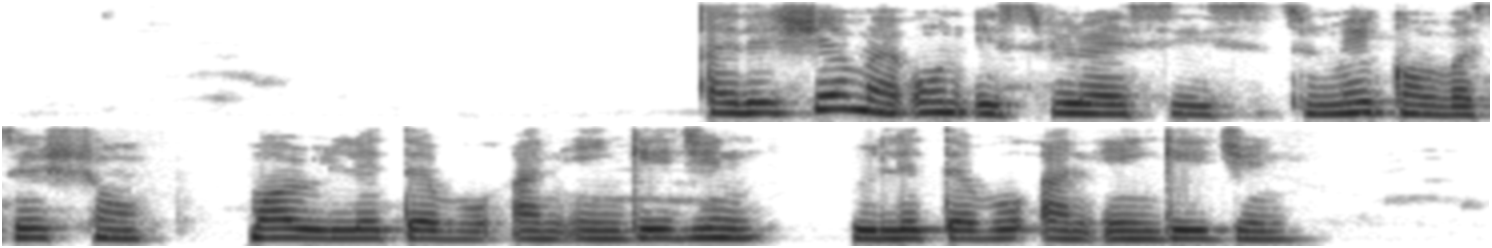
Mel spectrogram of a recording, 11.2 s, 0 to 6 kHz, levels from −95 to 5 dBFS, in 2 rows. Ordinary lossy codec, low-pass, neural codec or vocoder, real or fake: none; 5.4 kHz; none; real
